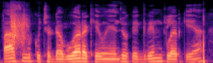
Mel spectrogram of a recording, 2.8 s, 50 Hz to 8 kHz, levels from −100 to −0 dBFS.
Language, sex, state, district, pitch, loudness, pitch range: Hindi, male, Jharkhand, Garhwa, 135 Hz, -20 LUFS, 125-140 Hz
